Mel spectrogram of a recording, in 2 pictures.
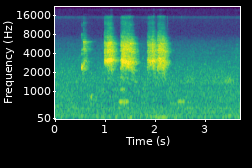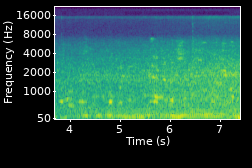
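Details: Black francolin recorded at Khushab, giving three loud, harsh, grating bursts within about a second and a half, followed by a quiet stretch of low background rumble and faint distant noises.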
